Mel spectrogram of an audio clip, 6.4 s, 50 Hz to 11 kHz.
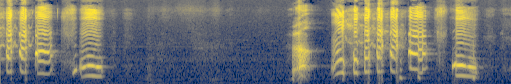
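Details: Hiccups from a 6-month-old baby who laughs at them, recorded with a Flip Video camcorder.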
